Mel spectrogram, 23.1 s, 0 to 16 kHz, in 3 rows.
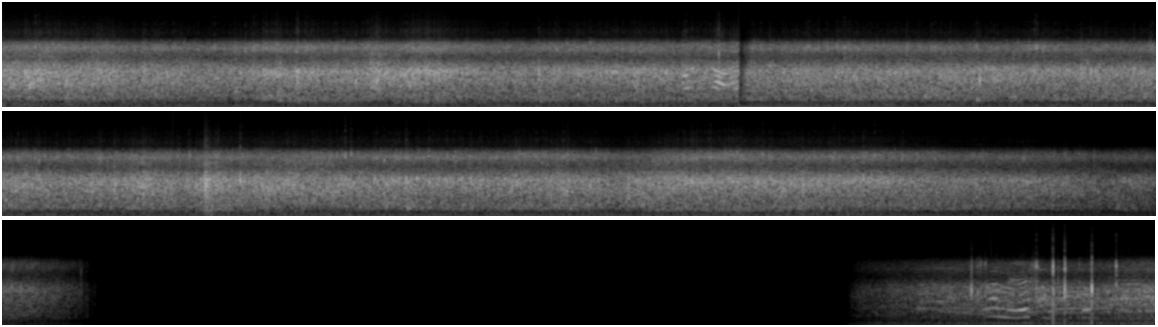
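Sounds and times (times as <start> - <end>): paddles splashing water: 0.0 - 16.0, 21.2 - 23.0.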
